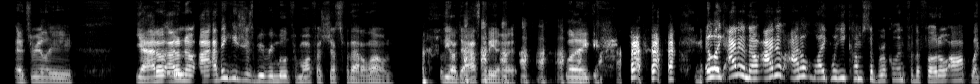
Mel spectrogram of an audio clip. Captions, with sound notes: It's really, yeah, I don't know. I think he's just be removed from office just for that alone, the audacity of it. (Laughing) And like, I don't know. I don't like when he comes to Brooklyn for the photo op.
